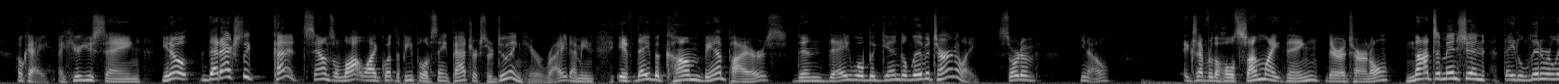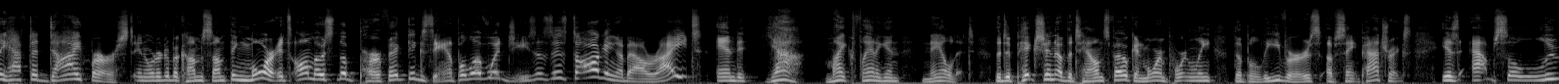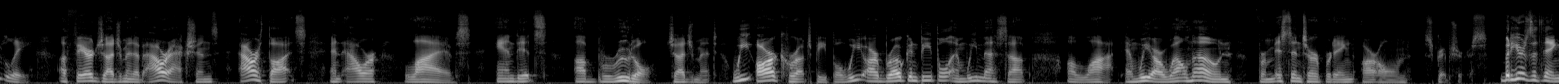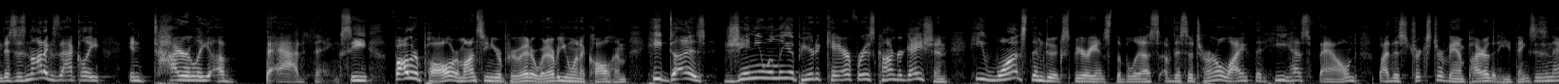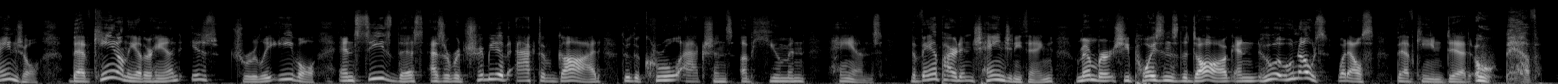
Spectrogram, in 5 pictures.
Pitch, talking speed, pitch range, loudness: 170 Hz, 185 wpm, 135-205 Hz, -26 LUFS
